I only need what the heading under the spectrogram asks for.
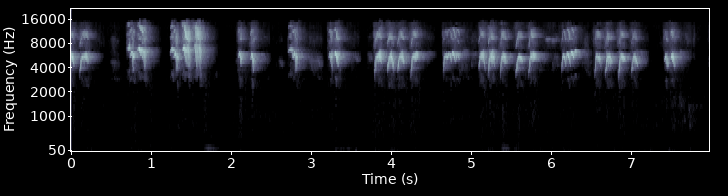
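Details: Javan bushlark song played to coax a captive bird into singing: rapid bursts of high, buzzy chirps and trills in clusters separated by short gaps, with a steady chattering rhythm and a clean, quiet background.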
